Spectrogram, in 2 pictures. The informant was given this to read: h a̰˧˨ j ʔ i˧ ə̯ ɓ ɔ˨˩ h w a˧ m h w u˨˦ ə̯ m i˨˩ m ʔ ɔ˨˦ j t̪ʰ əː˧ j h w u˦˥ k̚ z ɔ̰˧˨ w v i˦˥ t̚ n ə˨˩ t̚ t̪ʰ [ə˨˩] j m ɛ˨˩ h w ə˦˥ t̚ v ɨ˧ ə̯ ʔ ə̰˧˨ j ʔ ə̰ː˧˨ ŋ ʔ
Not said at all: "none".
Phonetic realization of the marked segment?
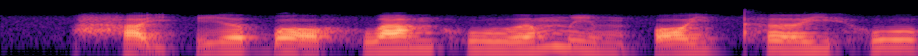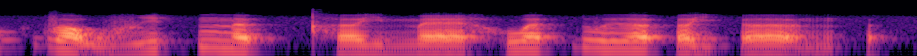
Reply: ə˨˩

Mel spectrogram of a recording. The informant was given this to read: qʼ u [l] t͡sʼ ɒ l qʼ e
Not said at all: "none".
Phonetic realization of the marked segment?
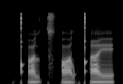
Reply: l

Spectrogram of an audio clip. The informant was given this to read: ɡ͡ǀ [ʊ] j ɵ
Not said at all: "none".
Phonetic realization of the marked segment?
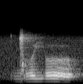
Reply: ɵ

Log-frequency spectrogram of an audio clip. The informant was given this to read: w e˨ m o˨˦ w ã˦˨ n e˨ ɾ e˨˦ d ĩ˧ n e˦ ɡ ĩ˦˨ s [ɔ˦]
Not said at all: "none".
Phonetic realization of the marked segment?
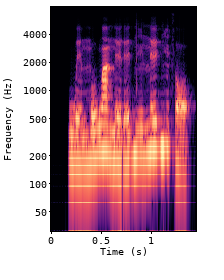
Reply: ɔ˨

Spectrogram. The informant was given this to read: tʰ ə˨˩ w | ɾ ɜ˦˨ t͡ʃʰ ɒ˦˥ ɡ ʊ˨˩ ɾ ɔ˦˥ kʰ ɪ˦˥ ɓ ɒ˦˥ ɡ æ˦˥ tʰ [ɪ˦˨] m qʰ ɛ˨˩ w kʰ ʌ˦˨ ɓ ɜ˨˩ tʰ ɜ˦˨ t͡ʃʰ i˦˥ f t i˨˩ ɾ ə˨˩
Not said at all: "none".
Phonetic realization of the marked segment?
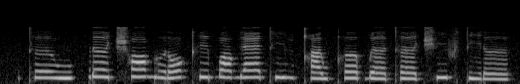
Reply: i˦˨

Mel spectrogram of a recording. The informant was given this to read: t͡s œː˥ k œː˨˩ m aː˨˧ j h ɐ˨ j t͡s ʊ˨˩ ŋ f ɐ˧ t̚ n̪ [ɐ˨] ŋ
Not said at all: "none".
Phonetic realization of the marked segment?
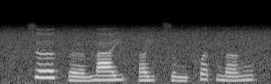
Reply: ɐ˨˧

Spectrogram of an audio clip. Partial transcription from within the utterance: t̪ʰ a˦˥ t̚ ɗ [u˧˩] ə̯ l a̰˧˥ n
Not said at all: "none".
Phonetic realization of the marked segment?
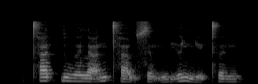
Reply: u˧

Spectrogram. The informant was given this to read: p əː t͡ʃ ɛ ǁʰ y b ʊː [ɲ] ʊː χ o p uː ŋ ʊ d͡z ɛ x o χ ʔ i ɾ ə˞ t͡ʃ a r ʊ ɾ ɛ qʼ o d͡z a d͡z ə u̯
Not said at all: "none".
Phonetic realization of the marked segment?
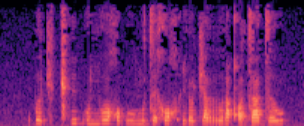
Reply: ɲ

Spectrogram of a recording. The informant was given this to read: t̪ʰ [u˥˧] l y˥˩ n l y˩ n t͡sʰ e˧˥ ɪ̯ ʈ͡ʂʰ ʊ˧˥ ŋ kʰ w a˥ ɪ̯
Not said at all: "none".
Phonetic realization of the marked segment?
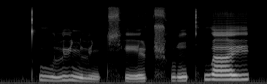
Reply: u˥˧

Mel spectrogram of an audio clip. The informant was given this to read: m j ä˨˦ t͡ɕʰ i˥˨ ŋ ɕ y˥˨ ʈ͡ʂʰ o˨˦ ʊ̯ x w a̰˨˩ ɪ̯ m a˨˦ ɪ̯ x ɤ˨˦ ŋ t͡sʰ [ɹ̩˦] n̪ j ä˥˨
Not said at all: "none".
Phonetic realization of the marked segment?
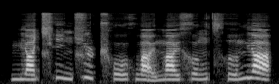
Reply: ɹ̩˨˦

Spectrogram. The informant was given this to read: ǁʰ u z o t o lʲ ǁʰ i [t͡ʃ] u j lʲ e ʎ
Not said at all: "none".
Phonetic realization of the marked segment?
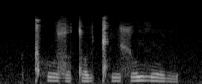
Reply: ʃ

